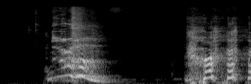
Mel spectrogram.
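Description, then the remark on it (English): A single loud sneeze with a voiced, downward-sliding cry. After a short silence, a person starts talking. “Bless you”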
